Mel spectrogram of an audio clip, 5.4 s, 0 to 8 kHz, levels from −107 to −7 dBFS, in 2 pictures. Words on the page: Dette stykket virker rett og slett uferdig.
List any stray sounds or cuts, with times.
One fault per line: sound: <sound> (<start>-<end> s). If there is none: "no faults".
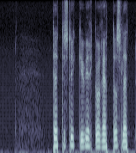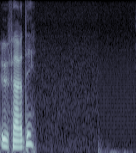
no faults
